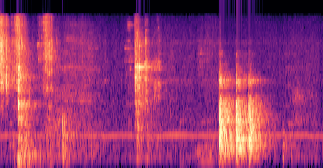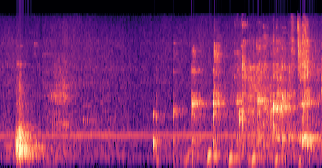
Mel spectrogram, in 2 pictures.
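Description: A crown cap is pried off a glass beer bottle with a bottle opener, opening with a sharp click, followed by a few glass-and-metal clinks and knocks as the bottle and opener are handled. Near the end the stout starts pouring into a glass.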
